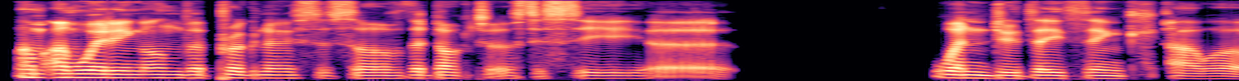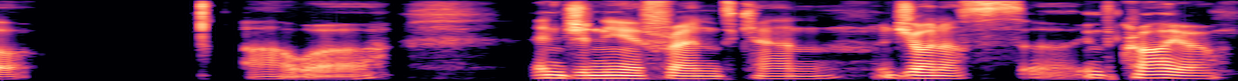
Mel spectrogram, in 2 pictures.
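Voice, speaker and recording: A man playing a tabletop role-playing game, talking casually in character and hesitantly repeating words as he deliberates. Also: fairly low pitch, gravelly, mellow, clear, resonant tone, dry recording, studio quality.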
